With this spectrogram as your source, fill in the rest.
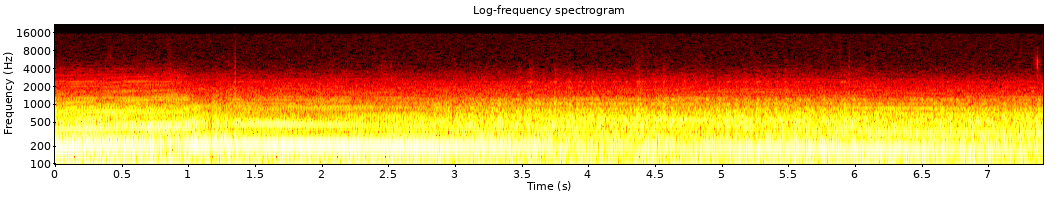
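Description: A Ford Mustang GT350 engine roars steadily at high revs, its pitch holding and then gradually shifting as it runs loud and close, with no talking.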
